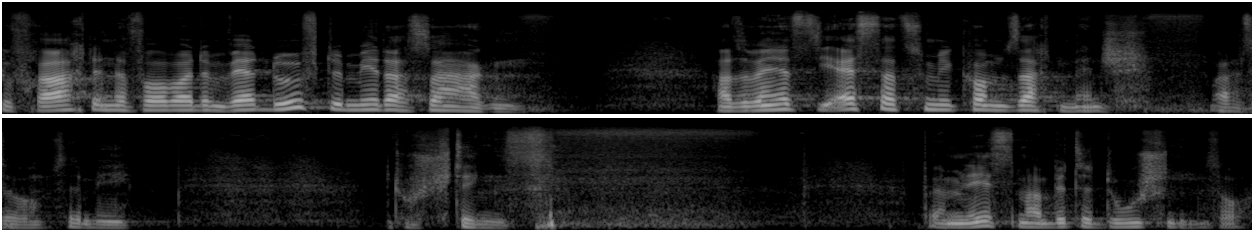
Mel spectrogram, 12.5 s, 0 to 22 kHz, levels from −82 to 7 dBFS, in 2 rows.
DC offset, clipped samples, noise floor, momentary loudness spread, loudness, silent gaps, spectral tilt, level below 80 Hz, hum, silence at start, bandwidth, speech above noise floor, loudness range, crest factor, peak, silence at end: under 0.1%; under 0.1%; -64 dBFS; 18 LU; -33 LUFS; none; -5 dB/octave; -82 dBFS; none; 0 s; 16 kHz; 32 dB; 11 LU; 22 dB; -12 dBFS; 0.05 s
